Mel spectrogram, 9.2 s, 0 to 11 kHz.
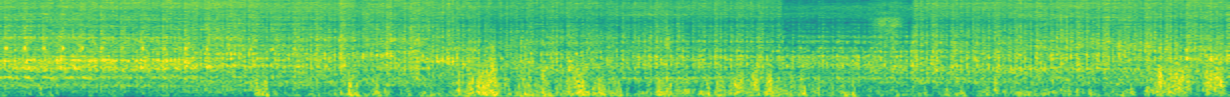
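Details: KSR50 starting up with abnormal engine noise; small single chugs at idle with uneven, ragged knocks breaking through the exhaust beat, cause not yet identified.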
